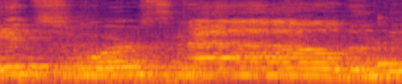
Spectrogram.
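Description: A woman singing through a microphone and PA, holding long notes that slide up and down in pitch, over live band accompaniment with upright bass.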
